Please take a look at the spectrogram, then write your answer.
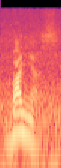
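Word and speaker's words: Banias: viene del dios pan pan ya sería con p pero como en estas lenguas semíticas sobre todo en el árabe no se puede pronunciar la fe entonces dicen ve bañas y aquí adelante este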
